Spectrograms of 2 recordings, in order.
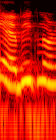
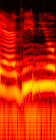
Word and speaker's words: Avignon: কখনো আমি অ্যাভিগনন আর কখনো অ্যাভিনিও বলে ফেলছি। আসলে ইংরাজিতে উচ্চারণ করলে মনে হয় অ্যাভিগনন হবে, কিন্তু প্রাচীন কাল থেকে ফ্রেঞ্চরা এই অঞ্চলকে অ্যাভিনিও বলে থাকে।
